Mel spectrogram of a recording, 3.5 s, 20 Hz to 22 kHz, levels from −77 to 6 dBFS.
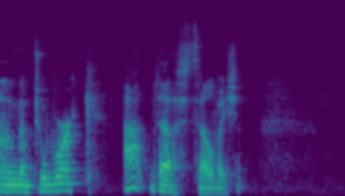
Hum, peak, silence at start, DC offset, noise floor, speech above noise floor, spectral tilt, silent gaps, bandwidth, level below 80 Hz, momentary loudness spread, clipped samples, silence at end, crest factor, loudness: none; -10 dBFS; 0 s; under 0.1%; -64 dBFS; 37 dB; -6 dB/octave; none; 14.5 kHz; -74 dBFS; 13 LU; under 0.1%; 1.05 s; 18 dB; -27 LUFS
